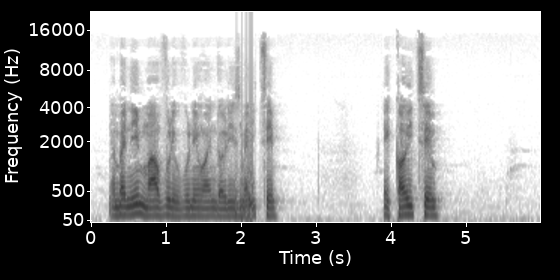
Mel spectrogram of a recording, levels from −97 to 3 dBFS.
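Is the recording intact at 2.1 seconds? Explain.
No. From 1.93 to 2.24 s there is a burst of processor overload crackle. The processor could not fill its audio buffers in time, and roughly twenty deadlines were missed in a row. The sound fits buffers of about 5 ms each. Each missed buffer was skipped rather than replayed, so the sound jumps forward with hard edges and becomes a gritty, tearing crackle that stops once the load clears. A single dropout would leave one clean gap. Here the rapid string of tiny skips lasts about 0.3 s.

The whole clip, including this moment, also has a layered, smeary coarseness and nothing above 16.3 kHz. That points to transcoding between lossy codecs. The likely chain is HE-AAC at about 32 kbit/s followed by Vorbis at about 47 kbit/s. The second encoder spends bits re-coding the first one's artefacts and adds its own, so the two kinds of swirl are heard together. 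A single lossy encode would show only one kind.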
